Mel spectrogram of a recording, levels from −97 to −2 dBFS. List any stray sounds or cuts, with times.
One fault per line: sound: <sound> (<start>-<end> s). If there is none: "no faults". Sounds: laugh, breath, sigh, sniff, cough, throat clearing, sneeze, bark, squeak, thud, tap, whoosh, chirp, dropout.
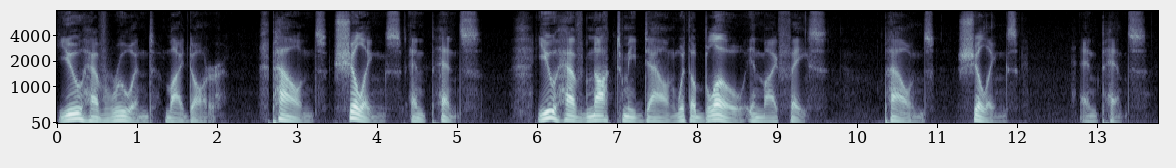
no faults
